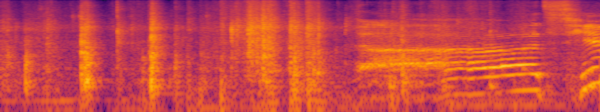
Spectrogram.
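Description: Cardboard shipping box torn open by hand: tape and cardboard ripping and crackling in a series of sharp tears. From about three and a half seconds in, a man's drawn-out, rising vocal sound takes over.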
